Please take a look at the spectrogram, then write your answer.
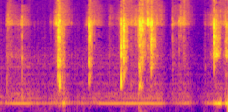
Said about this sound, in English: as i'm stop shuffling the cards for a second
